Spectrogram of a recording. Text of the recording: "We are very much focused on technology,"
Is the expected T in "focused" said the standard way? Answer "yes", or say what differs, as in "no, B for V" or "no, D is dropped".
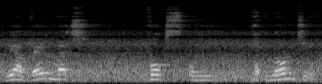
no, T is dropped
